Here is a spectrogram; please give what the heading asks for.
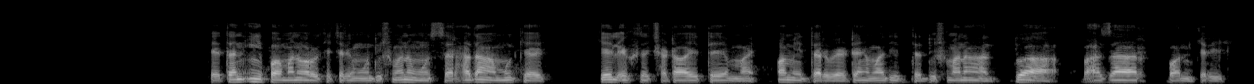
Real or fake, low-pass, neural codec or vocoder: real; 7.2 kHz; none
